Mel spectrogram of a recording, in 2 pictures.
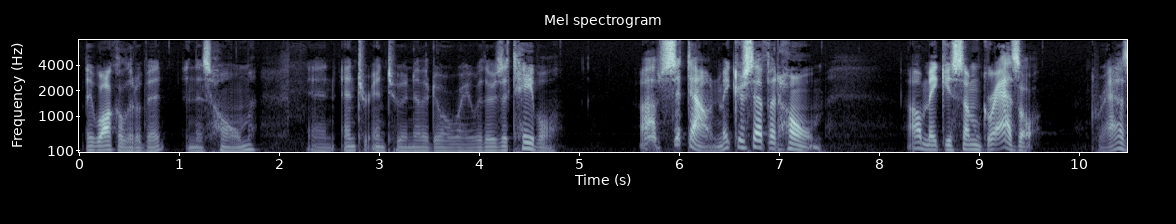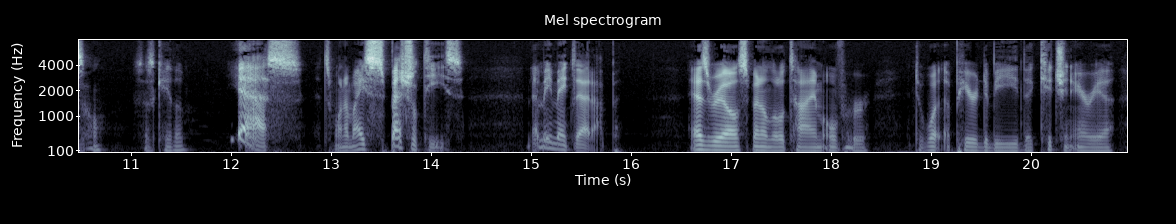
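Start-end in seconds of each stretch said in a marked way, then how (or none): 5.6-15.9 high, cheerful creature voice; friendly creature. Acted. Azrael introducing himself to Caleb, high and cheerful. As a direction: introduce yourself up high and bright.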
